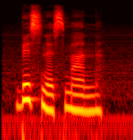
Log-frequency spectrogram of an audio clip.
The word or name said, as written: businessman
